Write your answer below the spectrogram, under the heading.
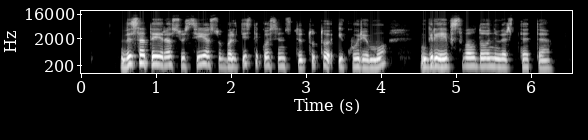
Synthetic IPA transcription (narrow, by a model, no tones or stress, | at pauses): ʋʲɪsɐt̪ɐɪiɾɐsʊsʲɪjɛsʊbɐlʲt̪ʲɪst̪ʲɪkoːsɪnʲsʲt̪ʲɪt̪ʊt̪oːʔiːkuːɾʲɪmʊ | ɡɾʲɛɪpsʋɐlˠd̪oːʊnʲɪʋʲɛɾʲsʲɪ̥t̪ʲɛt̪ʲɛ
